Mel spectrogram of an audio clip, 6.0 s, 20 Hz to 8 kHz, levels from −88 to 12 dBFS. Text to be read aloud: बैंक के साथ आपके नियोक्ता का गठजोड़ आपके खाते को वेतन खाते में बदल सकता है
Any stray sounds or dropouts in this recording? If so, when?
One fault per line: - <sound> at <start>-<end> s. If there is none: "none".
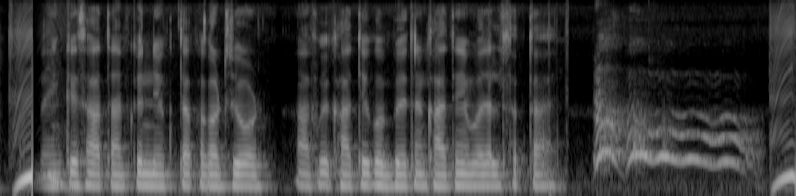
- bark at 4.4-5.8 s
